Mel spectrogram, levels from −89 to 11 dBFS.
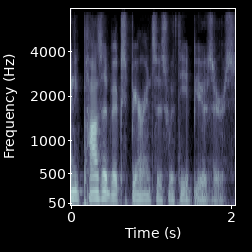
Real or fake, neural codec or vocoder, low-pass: fake; codec, 16 kHz, 6 kbps, DAC; 7.2 kHz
